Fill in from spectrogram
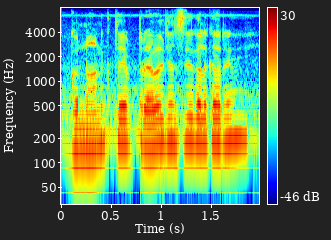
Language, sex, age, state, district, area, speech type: Punjabi, male, 18-30, Punjab, Bathinda, urban, spontaneous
